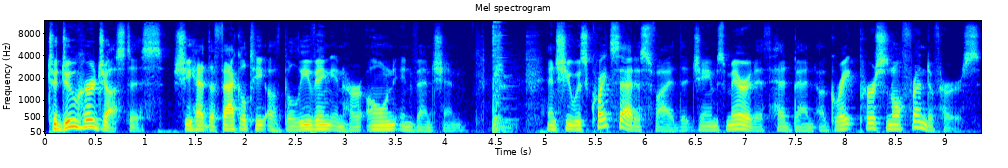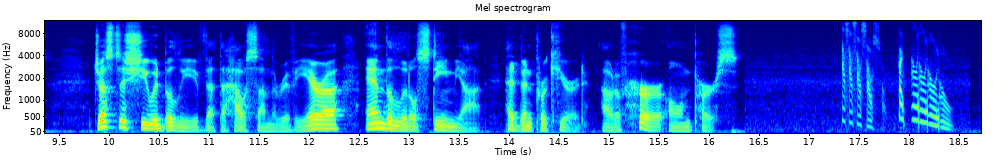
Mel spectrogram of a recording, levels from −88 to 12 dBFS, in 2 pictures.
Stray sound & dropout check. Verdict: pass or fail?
fail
